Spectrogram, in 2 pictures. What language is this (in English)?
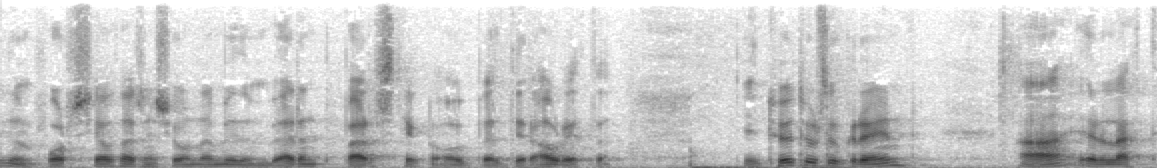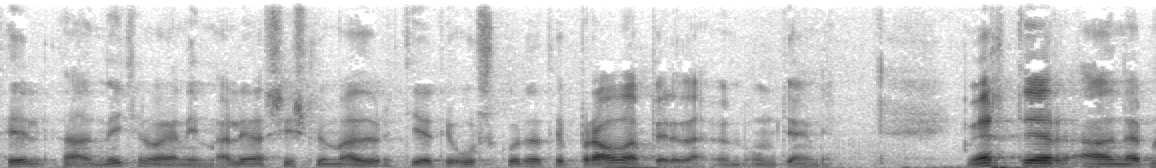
Icelandic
